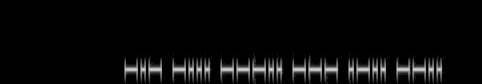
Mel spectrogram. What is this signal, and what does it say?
Morse code, heard as a keyed tone, about 30 wpm, 700 Hz. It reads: KB8OLZ
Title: USA Call Signs - 6 Characters - Repeated 3x - 30wpm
